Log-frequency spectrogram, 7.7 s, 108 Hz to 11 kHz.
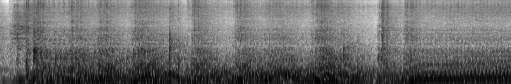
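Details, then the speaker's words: Cheap Ford 460 V8 revival run, old lawn mower tank gravity feeding original mechanical pump: deep even burble, smooth revving, no smoke, ticking or clatter, good oil pressure, 40 lb once warming; normal idle and revving. "Man, that's awesome. It's not smoking. No clattering or making funny noises. Great oil pressure."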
